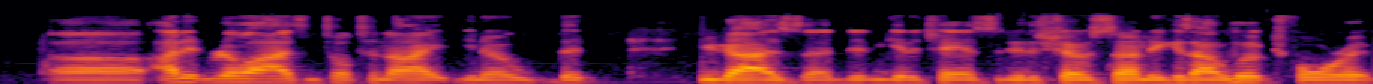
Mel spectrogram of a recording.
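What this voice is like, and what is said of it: Slightly hoarse, strained voice. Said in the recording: “my voice is a little shot, but it's better.”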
